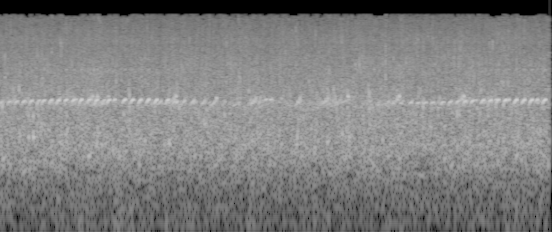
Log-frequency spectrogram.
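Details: In a clear stream, Kajika frogs give sweet, bird-like calls: quick pulsed trills repeated in bursts at a steady high pitch, heard over constant rushing water.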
